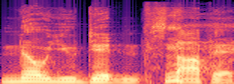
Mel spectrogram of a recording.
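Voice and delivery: play-acted, exasperated, fed-up yelling. Speaker recalls reacting through a whole movie, reenacting screaming at the screen. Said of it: "just screaming".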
